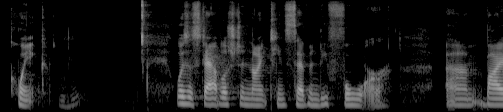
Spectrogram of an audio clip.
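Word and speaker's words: Quinq: quaint club which is rhymes with wink and it's spelled q-u-i-n-q quink was established in 1974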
